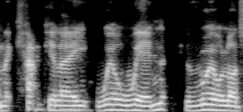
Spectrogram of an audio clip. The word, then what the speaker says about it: Capulet: It's Capulet. It's Romeo and Juliet. It's the Montagues and the Capulets. And when I was at school, it was Capulet.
